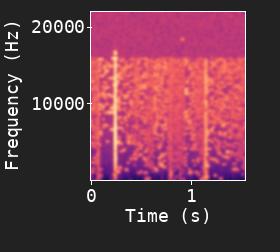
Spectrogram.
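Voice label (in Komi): кыдзи шуӧны батьтӧ да мамтӧ, Komi, female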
